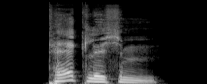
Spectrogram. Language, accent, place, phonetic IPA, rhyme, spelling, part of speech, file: German, Germany, Berlin, [ˈtɛːklɪçm̩], -ɛːklɪçm̩, täglichem, adjective, De-täglichem.ogg
- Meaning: strong dative masculine/neuter singular of täglich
